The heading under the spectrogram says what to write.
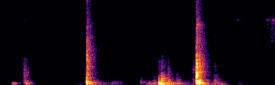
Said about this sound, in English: my cat's scratching at the door here, so I'm going to take this opportunity to let him in too. Come on in, cat. Hello.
